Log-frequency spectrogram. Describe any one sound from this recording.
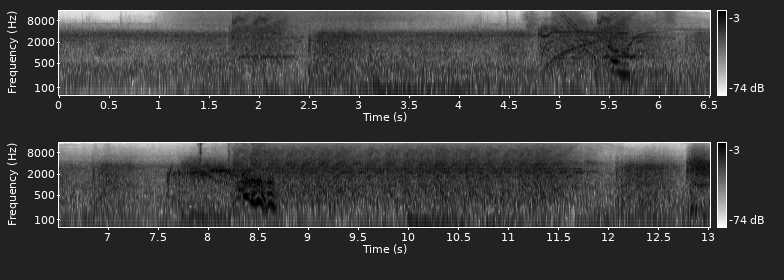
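A rushing whoosh sweeps past at high speed.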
